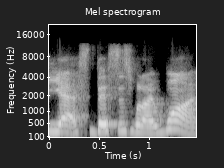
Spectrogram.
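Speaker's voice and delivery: plain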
